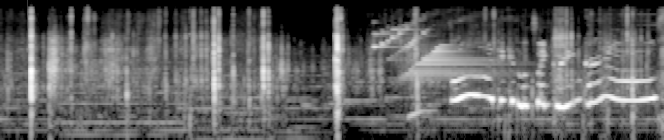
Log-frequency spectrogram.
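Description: Perforated cardboard advent-calendar door being pried open with a fingernail: a handful of sharp cracks and clicks as the card gives, over soft handling noise. About five seconds in, a smooth melody starts.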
